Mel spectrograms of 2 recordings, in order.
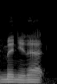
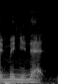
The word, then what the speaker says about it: mignonette: I like, you know, a really good mignonette, basically. Mignonet is how it's pronounced in French.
